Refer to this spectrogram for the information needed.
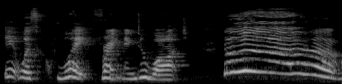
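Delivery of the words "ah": high anguished roaring cry; nightmare-stricken giant crying out; giant's roar. Acted. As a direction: bellow out in agony. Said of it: "roared the flesh lump eater".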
